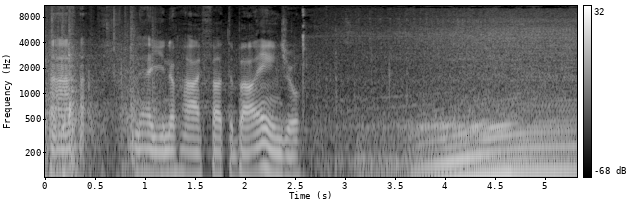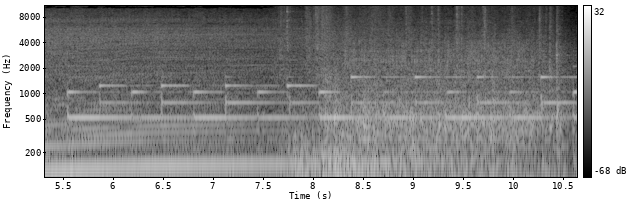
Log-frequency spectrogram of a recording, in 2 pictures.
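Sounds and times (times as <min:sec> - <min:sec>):
speech: 0:01.0 - 0:02.8
small car engine revving and accelerating away: 0:02.8 - 0:10.2.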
